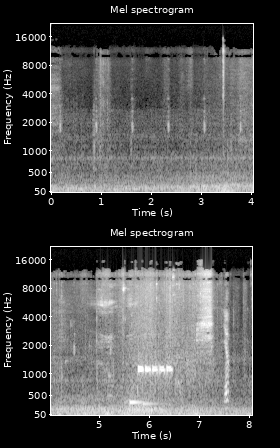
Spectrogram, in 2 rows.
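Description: Tesla Model 3 cabin with the low rumble of road and tyre noise, growing louder toward the loudest point about six seconds in. There, a car alert sounds as five quick high beeps, as the car nearly hits another car.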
